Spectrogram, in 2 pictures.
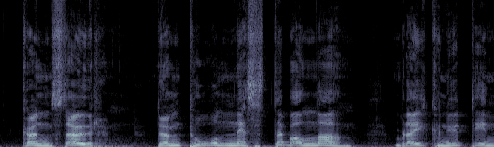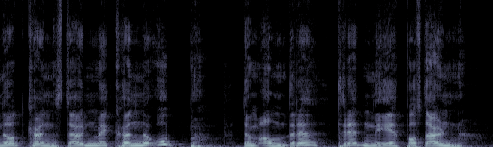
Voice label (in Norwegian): konnstaeur, Numedalsmål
